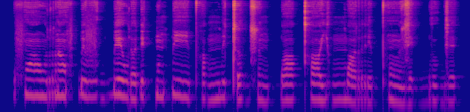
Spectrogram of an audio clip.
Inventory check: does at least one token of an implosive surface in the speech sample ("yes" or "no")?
yes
